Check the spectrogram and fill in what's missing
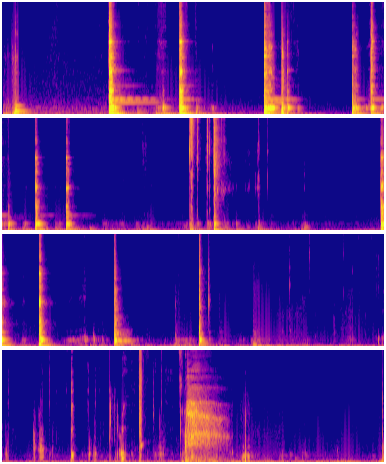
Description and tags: I set down a full, unopened can of beer several times on a hard surface. Then I opened the can of beer. Then I placed it down again and flexed the aluminum a bit. Finally, I took a long gulp of beer and let out a satisfied "Ahhhhhh!" Now I'm drinking the beer as I upload this file. Mmmmmm... beer.
crack, gulp, sip, can, booze, guzzle, beer, drink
